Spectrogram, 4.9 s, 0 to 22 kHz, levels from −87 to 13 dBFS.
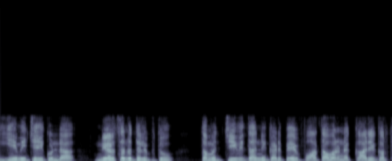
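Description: Throughout, the speech sounds dull, gurgling and grainy, likely from heavy MP2 compression; a spectrogram shows sub-bands flickering on and off and nothing above 6.2 kHz.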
